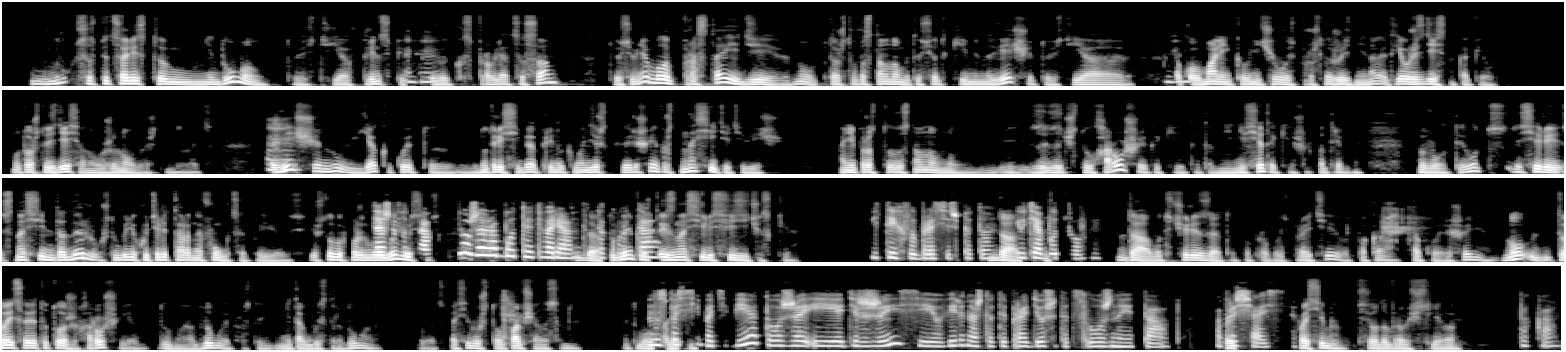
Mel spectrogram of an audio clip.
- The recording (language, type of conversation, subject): Russian, advice, Как отпустить эмоциональную привязанность к вещам без чувства вины?
- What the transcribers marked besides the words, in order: other background noise; tapping; unintelligible speech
